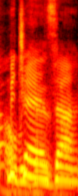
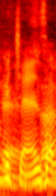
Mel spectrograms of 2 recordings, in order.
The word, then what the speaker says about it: Vicenza: ¿Cómo, lo pronuncio? ¿Vicenza? – Vicenza, no, Vicenza, Vicenza. Qué bonito. O sea, como Vicente Fernández.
